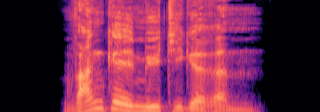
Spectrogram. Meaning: strong dative masculine/neuter singular comparative degree of wankelmütig
- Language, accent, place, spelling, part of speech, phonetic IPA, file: German, Germany, Berlin, wankelmütigerem, adjective, [ˈvaŋkəlˌmyːtɪɡəʁəm], De-wankelmütigerem.ogg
